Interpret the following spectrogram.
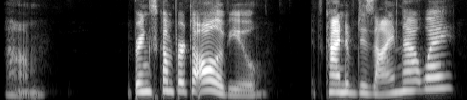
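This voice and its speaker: Slow-talking woman game master. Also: a little high, dry recording, clean studio sound. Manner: relaxed, meandering, many "um"s. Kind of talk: narrating a tabletop game.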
